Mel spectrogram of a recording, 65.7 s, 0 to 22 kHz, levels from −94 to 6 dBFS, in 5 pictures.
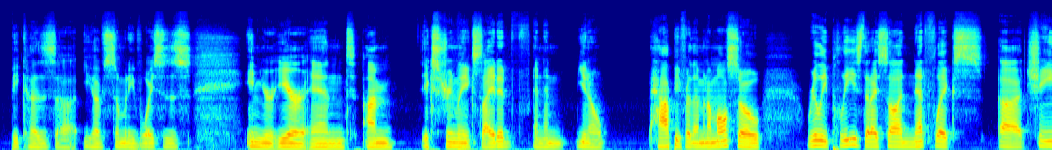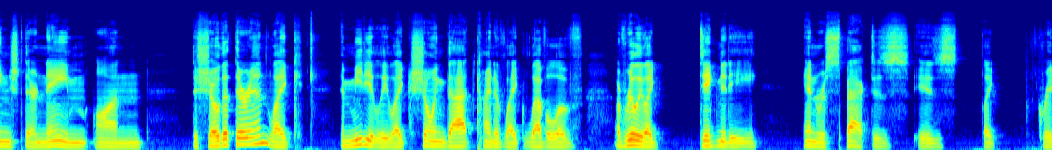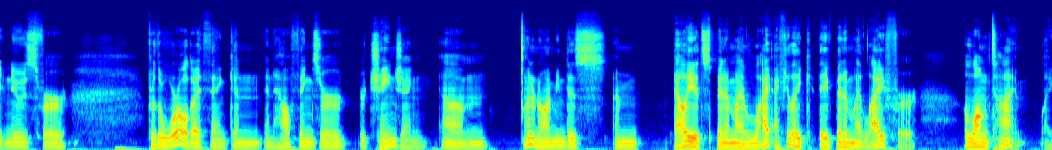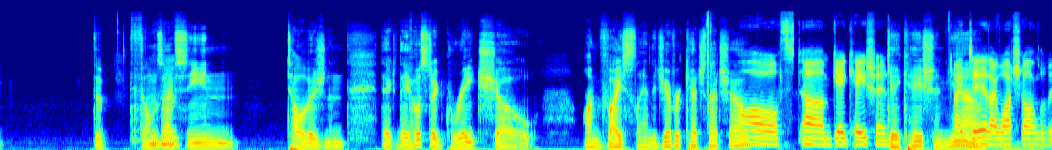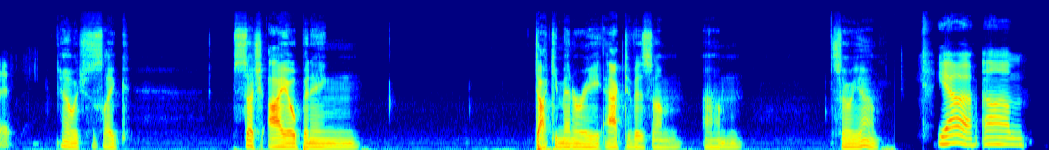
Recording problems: none

